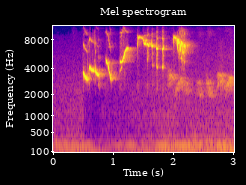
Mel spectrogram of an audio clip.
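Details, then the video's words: Orange-headed thrush song, played as a lure to get other birds to answer: loud, high whistled phrases that slur and jump between notes in quick succession. A steady low hum runs underneath. "Kicauan ANIS MERAH Gacor Ini dijamin Pasti Ikut Nyaut"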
